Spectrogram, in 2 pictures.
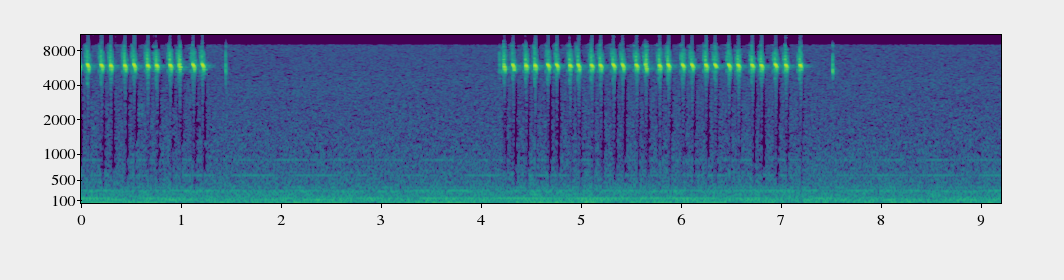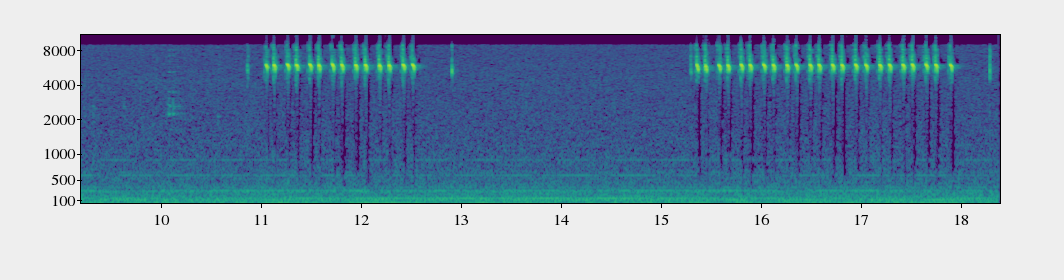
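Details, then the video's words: Spotted-wing hairy cricket, recorded by Korea's National Institute of Biological Resources in 2020: high, clear chirp trains of rapid ticking pulses lasting one to three seconds, separated by silent gaps of about three seconds, over a faint low hum. "점날개털귀뚜라미, 여러번 듣기, 곤충소리"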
